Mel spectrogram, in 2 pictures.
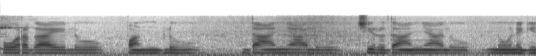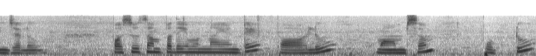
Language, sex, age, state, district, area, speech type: Telugu, female, 18-30, Andhra Pradesh, West Godavari, rural, spontaneous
